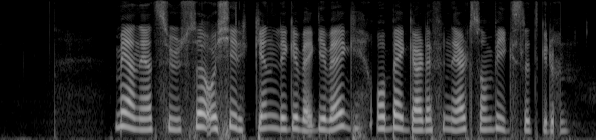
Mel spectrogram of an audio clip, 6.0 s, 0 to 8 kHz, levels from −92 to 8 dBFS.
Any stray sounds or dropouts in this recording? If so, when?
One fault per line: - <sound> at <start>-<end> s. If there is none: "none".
- dropout at 5.5-5.6 s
